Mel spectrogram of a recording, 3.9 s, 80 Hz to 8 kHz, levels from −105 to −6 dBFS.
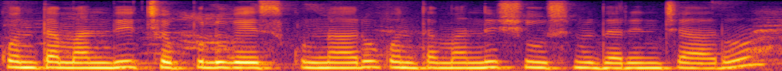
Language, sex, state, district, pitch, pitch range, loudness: Telugu, female, Telangana, Mahabubabad, 220 Hz, 215-230 Hz, -14 LUFS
